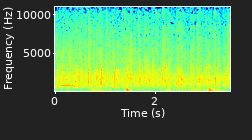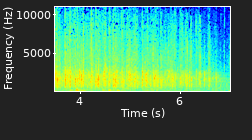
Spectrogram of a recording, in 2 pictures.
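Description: A crowd claps steadily, with dense, continuous applause holding at an even level throughout and a few louder hand claps and faint voices mixed in.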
